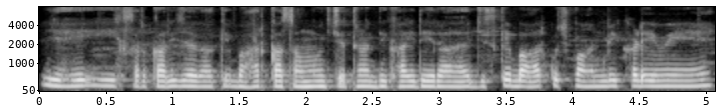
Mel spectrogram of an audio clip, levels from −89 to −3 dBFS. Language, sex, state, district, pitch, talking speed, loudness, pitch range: Hindi, female, Uttar Pradesh, Jyotiba Phule Nagar, 190 Hz, 250 wpm, -19 LUFS, 185-200 Hz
